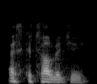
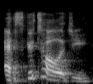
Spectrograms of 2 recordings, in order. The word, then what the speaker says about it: eschatology: the um theory of and and help me pronounce this um is it eschatology yeah yes say it again eschatology eschatology thank you eschatology now when i um looked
